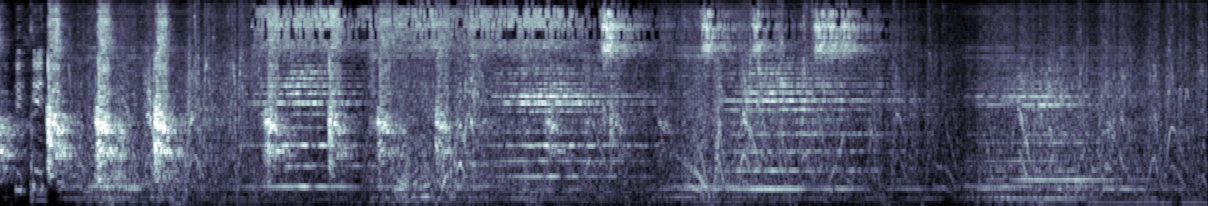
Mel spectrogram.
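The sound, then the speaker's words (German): A dog barks and yips in short bursts, fairly soft and partly buried under a busy, tonal background, with a few whimpering sounds between the barks. “Hat nicht so wirklich funktioniert mit dem Hund, oder? Der Hund war zu leise.”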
